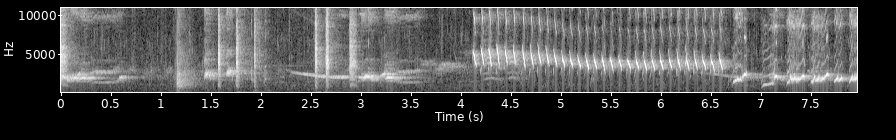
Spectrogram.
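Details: White-rumped shama kept in a cage, singing the wild-style song used for training: scattered whistles and clicks, then a fast high trill of about thirty even notes, ending in fluting whistled phrases.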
